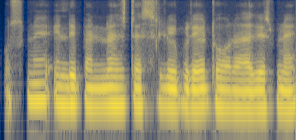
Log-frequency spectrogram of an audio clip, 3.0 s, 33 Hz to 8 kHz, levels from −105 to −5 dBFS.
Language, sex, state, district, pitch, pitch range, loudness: Hindi, male, Bihar, West Champaran, 125 Hz, 120-135 Hz, -17 LUFS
